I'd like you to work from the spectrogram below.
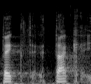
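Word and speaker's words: PET-TAC: El hospital cuenta con los equipos, aquí lo tengo apuntado, PEC-TAC y SPEC-TAC. No lo he dicho bien, lo pronuncias tú. – Sí, perfecto.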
